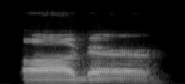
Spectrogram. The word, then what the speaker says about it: augur: Augur, augur. Augur. Augur, augur. Augur. We say ogre.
